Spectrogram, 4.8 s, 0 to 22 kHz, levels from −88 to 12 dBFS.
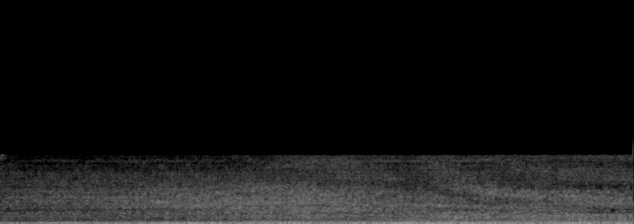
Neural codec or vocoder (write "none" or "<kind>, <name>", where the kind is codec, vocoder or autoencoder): vocoder, HiFi-GAN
